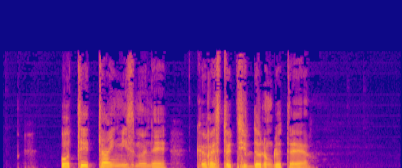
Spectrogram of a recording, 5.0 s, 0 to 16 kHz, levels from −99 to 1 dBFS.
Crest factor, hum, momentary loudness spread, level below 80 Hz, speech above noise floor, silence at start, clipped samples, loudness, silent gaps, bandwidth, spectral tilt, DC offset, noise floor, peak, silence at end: 18 dB; none; 8 LU; -42 dBFS; 54 dB; 0.75 s; under 0.1%; -17 LUFS; none; 11.5 kHz; -6 dB/octave; under 0.1%; -71 dBFS; -2 dBFS; 1.15 s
